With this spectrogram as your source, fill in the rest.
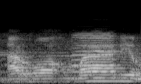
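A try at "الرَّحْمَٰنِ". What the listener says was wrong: Buka dan tutup. Ar-Rahman. Jadi kamu Ar-Rahman, ma doang ma. Ar-Rahman. Nah, kamu tadi Ar-Rahmani, kelamaan. Ar-Rahman. Pas lagi ma-nya. Ar-Rahmanir-Rahim. Tasydidnya kurang kan?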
